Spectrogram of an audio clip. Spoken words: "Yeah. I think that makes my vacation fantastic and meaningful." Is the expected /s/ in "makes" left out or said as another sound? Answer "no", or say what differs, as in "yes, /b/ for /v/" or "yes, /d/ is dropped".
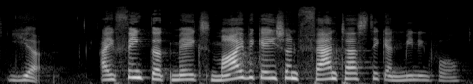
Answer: no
